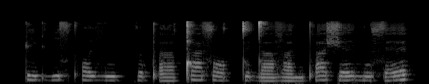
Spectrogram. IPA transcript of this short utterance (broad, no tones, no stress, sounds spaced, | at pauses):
ʈ i ɖʱ i s pʰ ɔ ɪ̯ v u kː ə pʼ a ǃ a s ɔ tː ʏ d a v a n pʼ a ʃ ɛ ɪ̯ n u s ɛ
